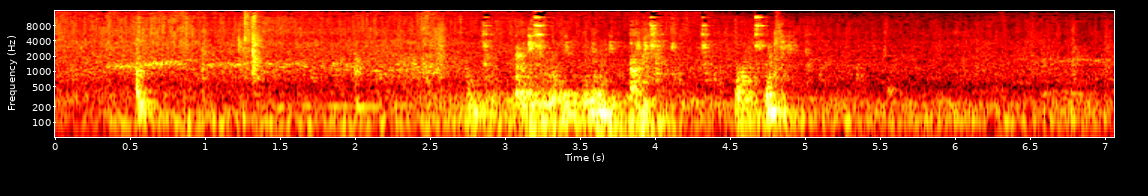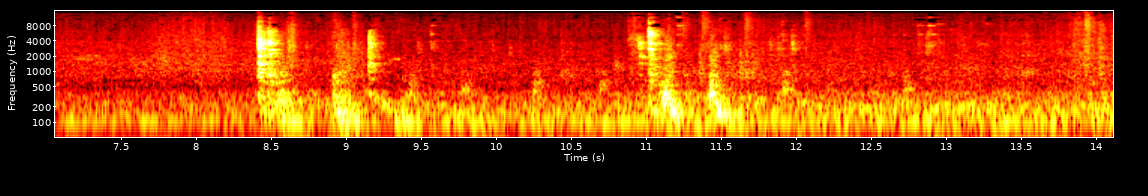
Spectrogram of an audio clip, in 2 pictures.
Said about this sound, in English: The cable car rocks back and forth, swaying 50 meters over the ocean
